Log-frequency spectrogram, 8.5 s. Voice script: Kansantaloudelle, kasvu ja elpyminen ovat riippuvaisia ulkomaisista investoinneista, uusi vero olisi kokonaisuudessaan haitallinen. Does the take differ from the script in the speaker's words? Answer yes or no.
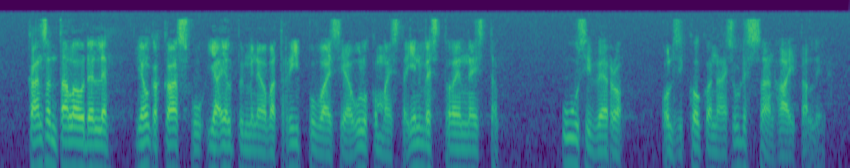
yes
